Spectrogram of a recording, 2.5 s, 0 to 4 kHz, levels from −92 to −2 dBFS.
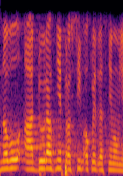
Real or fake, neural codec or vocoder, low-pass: real; none; 3.6 kHz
